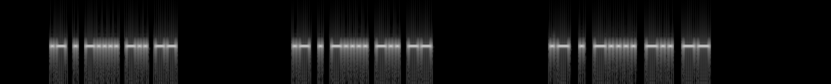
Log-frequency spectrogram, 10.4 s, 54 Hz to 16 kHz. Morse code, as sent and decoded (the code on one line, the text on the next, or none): .- . -.... -.. -- / .- . -.... -.. -- / .- . -.... -.. --
AE6DM AE6DM AE6DM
